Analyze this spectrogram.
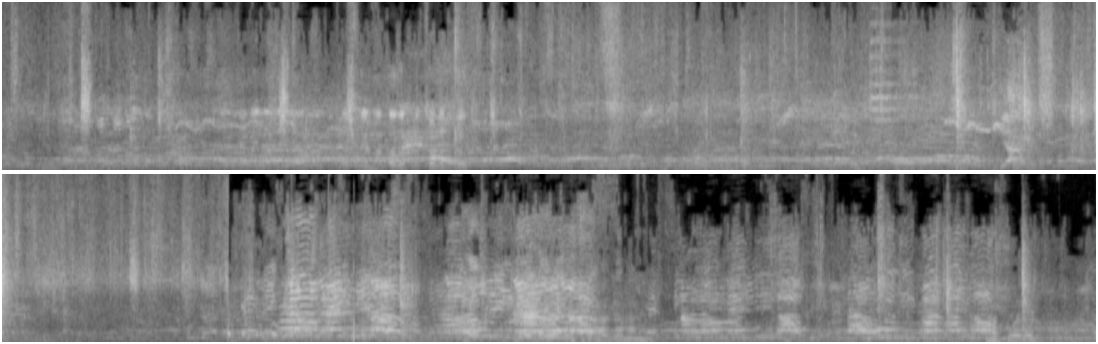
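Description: A crowd of people talks outdoors.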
